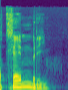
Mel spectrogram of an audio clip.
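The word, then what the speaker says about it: Cymru: Man schreibt es mit C, Zimmeru schreibt man, aber man sagt offenbar Kemri. Okay, sie werden offenbar Kemri sein.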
